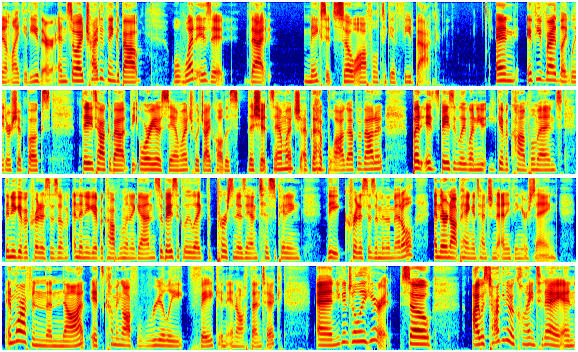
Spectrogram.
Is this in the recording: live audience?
no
